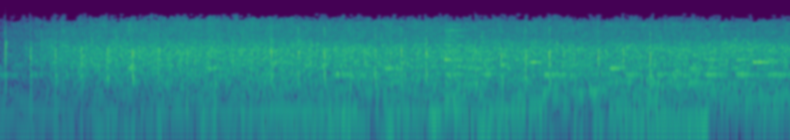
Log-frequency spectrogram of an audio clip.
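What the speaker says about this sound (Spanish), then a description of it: "un fuerte aplauso para la voz en off" Theatre audience giving loud, sustained applause for the voice-over actor at a stage show, dense close clapping from a full house that runs the whole time, with a few sharper claps standing out.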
